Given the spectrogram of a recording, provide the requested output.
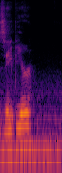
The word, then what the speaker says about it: Zapier: za p IE or some people pronounce it xaviar but they call them zaps so I'm assuming zapier it's kind of like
